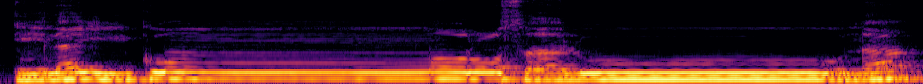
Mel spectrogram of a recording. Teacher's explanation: میم ساکن کے بعد میم آئے، ٹھیک ہے، تو اس کو میم میں ملاتے ہیں، اسی لیے غنہ کر کے پڑھا جاتا ہے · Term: ادغام شفوی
